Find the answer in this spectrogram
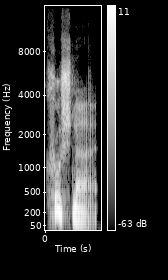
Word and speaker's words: Krishna: it says uh that Krishna though in in most of peninsula of India the name is in fact pronounced krushna k r u h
